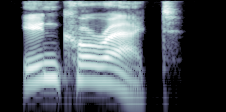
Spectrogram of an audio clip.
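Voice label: "incorrect", English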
